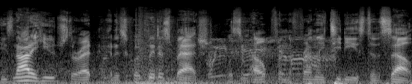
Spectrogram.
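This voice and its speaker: A man talks with lively intonation. Noticeable background noise can be heard. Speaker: gaming commentator. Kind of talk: game commentary and analysis.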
